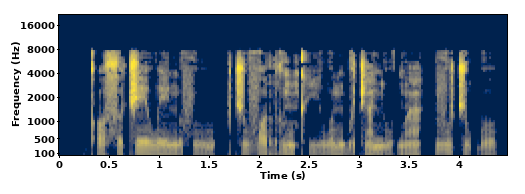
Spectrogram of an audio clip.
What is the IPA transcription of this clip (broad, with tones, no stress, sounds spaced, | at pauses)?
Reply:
kʼ ɔ˨ s ʊ˦ t͡ʃ eː˦ w eː˨ ŋ ʊ˨ f uː˨ | t͡ʃ u˨ v ɔ˦˨ r ɣ ũ˨ kʰ iː˨ w ʊ˦ m ɡ͡b ʊ˦ t͡ʃ ã˨ ɲ uː˨ ɡʷ ã˦ | v u˦˨ t͡ʃ u˨ ɓ o˨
